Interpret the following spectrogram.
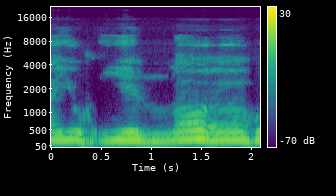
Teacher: Karena kasrah sebelum lam Allah. Lam allahnya ditipiskan ya.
